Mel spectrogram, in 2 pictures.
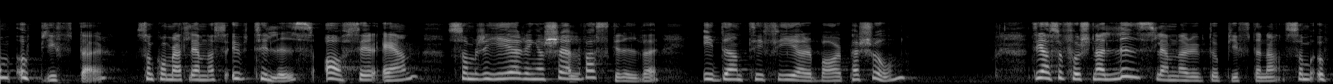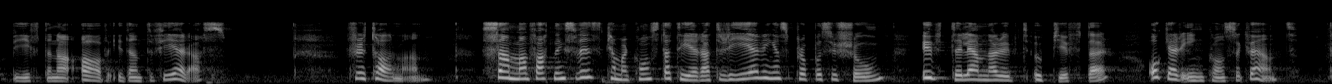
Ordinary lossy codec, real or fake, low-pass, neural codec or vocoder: none; real; 7.2 kHz; none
